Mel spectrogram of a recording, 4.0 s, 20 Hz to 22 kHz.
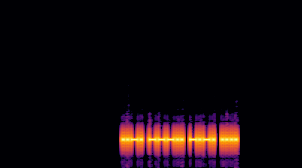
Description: Morse code, heard as a keyed tone, about 40 wpm, 700 Hz. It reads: F8CH
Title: DXCC-100 Call Signs - 4 Characters - Repeated 3x - 40wpm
